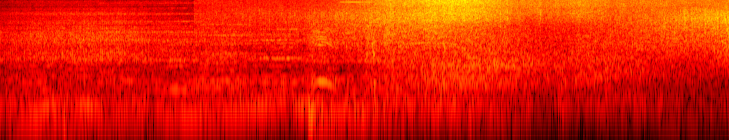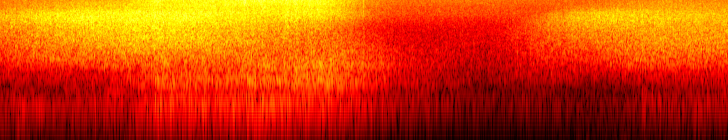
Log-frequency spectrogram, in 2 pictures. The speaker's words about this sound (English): Far away in a cottage bed in a little B&B by the ocean. FM was getting herself settled into her seaside bed, singing quietly to herself. And the crashing of the waves formed the rhythm.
